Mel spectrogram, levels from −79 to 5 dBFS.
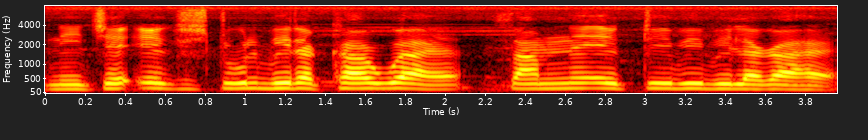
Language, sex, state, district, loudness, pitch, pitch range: Hindi, male, Madhya Pradesh, Katni, -15 LUFS, 170 Hz, 155-180 Hz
